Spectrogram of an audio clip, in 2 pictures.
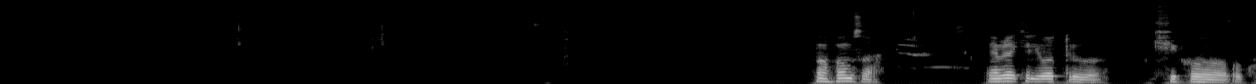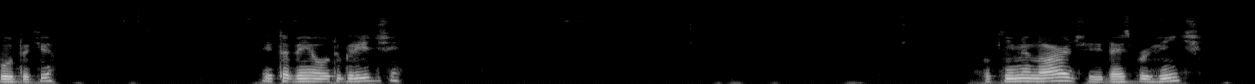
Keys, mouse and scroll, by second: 1.0-1.8 drag, 2.4-3.1 middle drag, 3.8-5.0 middle drag, 12.3 click, 13.9 click, 15.6-17.4 drag, 18.3 click, 19.3 scroll up 1, 19.5-21.6 middle drag, 21.7-22.5 ctrl+middle drag, 22.5 ctrl+scroll down 1.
